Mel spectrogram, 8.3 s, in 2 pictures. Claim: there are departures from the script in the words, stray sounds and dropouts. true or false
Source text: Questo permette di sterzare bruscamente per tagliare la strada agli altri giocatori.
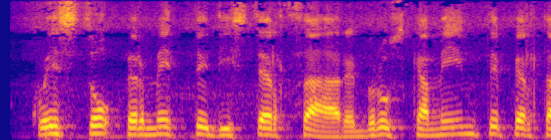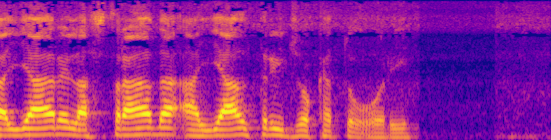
false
